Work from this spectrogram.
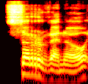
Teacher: So actually what you're saying here is Crveno. It's like TS with a schwa and then the R. · And R is often preceded by a little sound, a schwa, as we would say in English. So actually what you're saying here is Crveno. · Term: half vowel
